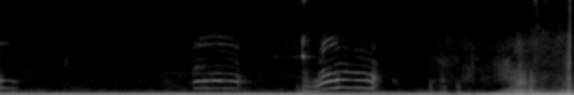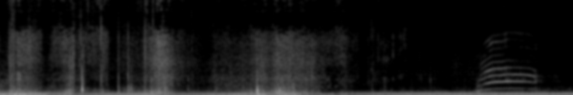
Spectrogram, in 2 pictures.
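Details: Pet cat meowing to wake its owner: four harmonic, arching meows, two close together near the start and one at the end, separated by a stretch of broadband rustling and thumping noise over a steady low hum.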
